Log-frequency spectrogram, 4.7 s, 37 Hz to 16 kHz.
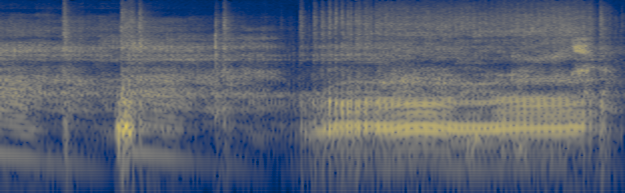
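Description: KTM EXC 250 two-stroke enduro engine blipped sharply about a second in and falling back, then held at a steady higher rev with a slight rise and dip for about two seconds before dropping off near the end. A few light knocks come through as well.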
